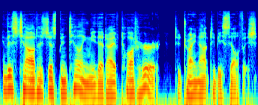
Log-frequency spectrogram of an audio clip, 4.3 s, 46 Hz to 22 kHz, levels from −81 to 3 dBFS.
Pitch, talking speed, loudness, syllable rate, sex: 95 Hz, 265 wpm, -17 LUFS, 5.2 syllables/s, male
